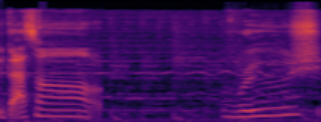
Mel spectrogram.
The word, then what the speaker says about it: Baton Rouge: Yeah, Louisiana natives say Basson Rouge. Yeah, I've heard that. Baton Rouge.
